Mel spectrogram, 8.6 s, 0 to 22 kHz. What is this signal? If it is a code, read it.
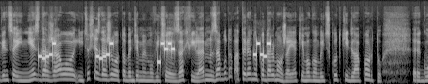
Five-tone selective call (ZVEI), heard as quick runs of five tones, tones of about 70 ms. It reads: 43455 43455 11888 55544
